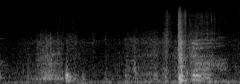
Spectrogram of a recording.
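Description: Heavy wooden post-frame column being swung upright by hand, with a brief scraping rustle of the wood and then one sharp wooden knock near the end as it comes up against the framing.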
